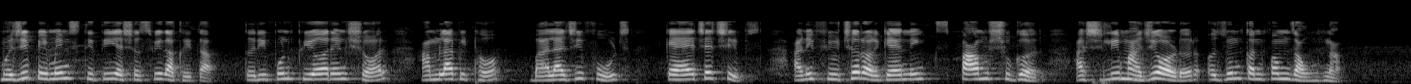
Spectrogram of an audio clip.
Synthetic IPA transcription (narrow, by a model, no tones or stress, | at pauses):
m̤əd͡ʑiːpemeɳʈst̪ʰit̪iːjəɕəsʋiːd̪akʰəjt̪a | t̪əɾipəːɳpjuəɾɛ̃ɳʈɕɔɾ | amlapiʈʰɔ | balad͡ʑiːfuːɖs | keajt͡ɕet͡ɕips | aɽ̃ifjut͡ɕəɾɔɾɡɛnikspamɕuɡʱəɾ | aɕliːm̤ad͡ʑʱiːɔɾɖəɾəd͡zuːnkənfəɾmd͡zaũt̪na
